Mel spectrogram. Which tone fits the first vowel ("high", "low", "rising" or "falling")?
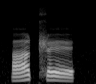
rising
